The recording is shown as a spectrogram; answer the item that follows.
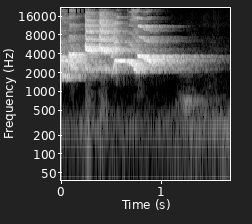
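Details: Kacer, the Oriental magpie-robin, sings to lure other birds into replying: a loud, shrill, buzzy whistled burst that steps down in pitch, then fades out within about a second.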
